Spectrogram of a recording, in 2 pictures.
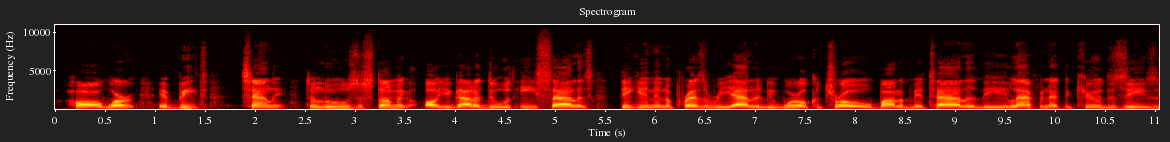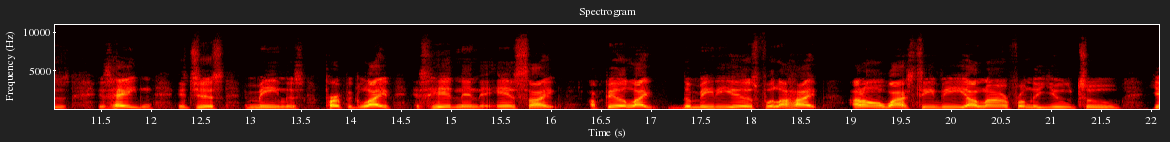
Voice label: hip hop, 89, D sharp, acapella

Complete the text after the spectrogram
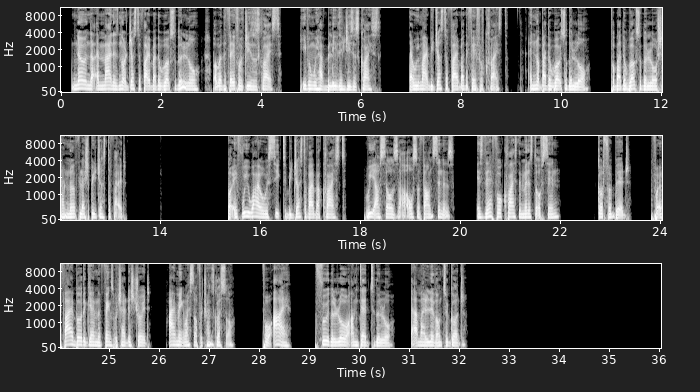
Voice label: spoken word, 64, C, acapella

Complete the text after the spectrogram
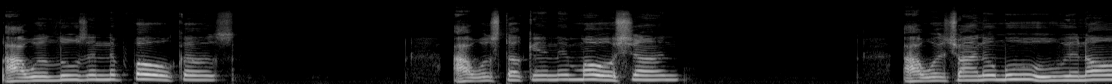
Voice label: hip hop, 106, Abm, acapella

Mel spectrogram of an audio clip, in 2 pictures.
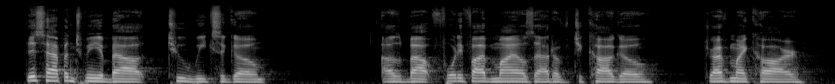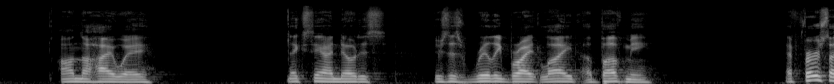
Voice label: spoken word 120 Cm; acapella

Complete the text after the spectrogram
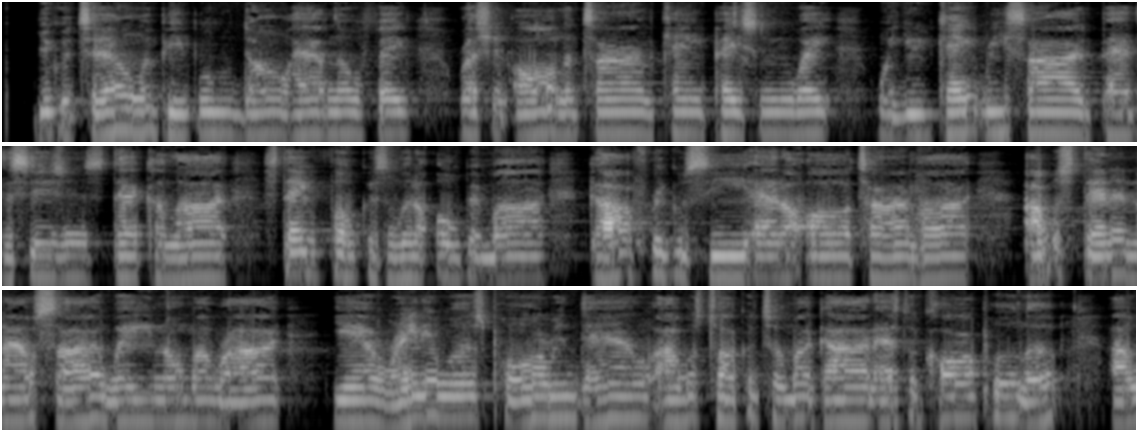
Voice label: hip hop, 144, Bm, acapella

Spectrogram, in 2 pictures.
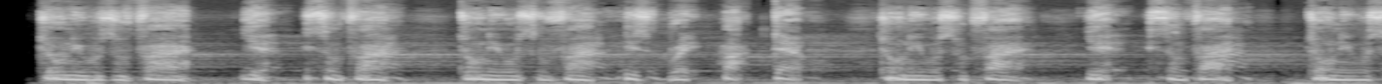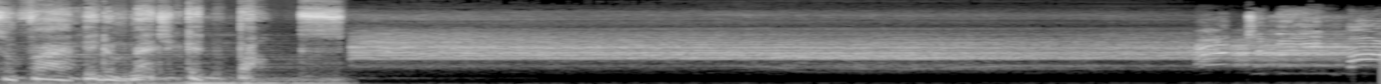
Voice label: spoken word, 85, Gbm, Acapellas

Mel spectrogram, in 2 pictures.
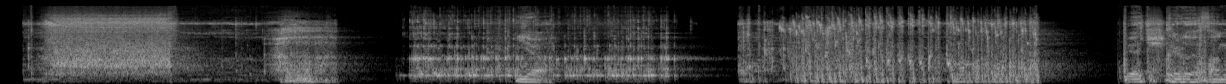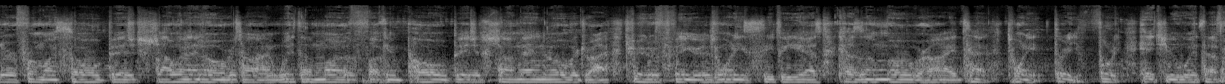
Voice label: CHAINWORLD, rap, 140, Bbm, acapella

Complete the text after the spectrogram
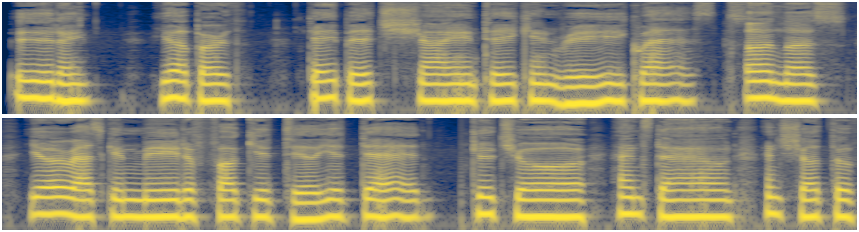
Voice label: comedy 110 Cm, acapellas; It Aint Your Birthday B

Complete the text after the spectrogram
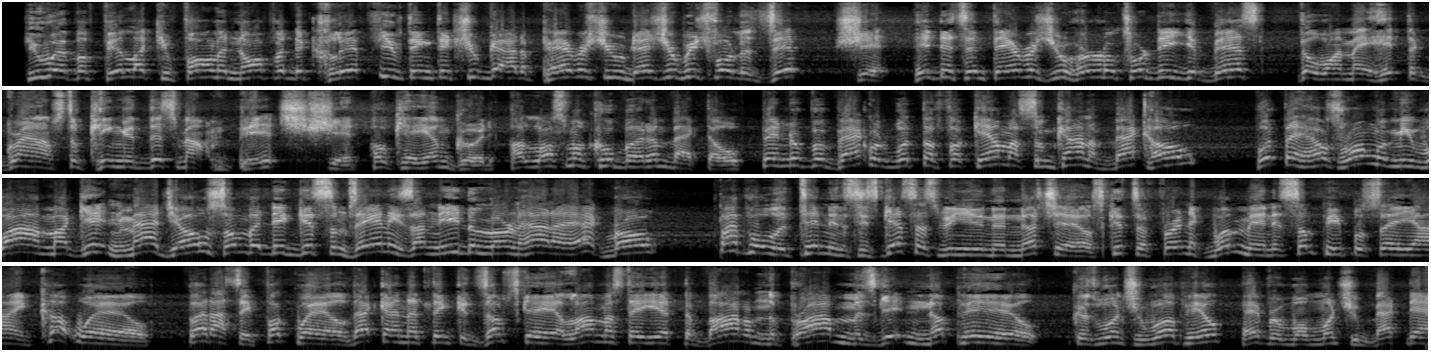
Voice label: hip hop, 81, Gm, acapella

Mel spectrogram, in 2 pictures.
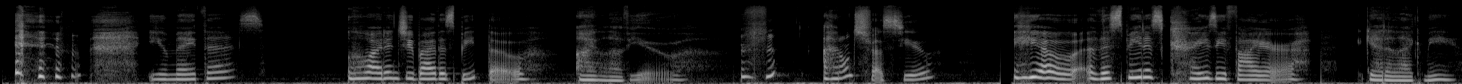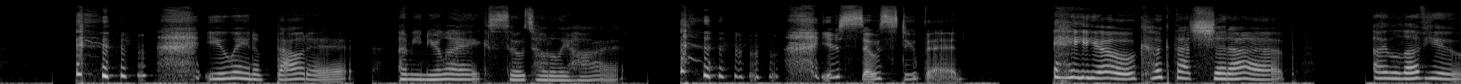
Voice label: hip hop 90 Cm, acapellas

